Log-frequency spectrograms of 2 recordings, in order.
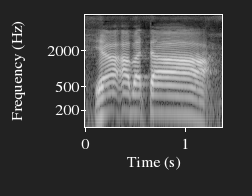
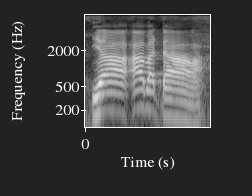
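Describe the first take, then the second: Both takes have the same delivery.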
